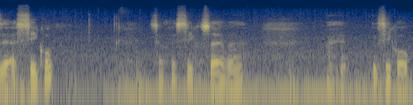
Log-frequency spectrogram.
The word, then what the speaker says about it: SQL: structured way and almost everybody in the world pronounces it as sql so this sql server sql programming language excuse me t sql or microsoft sql servers and i once met someone who pronounced it as squel it took me a little while to figure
